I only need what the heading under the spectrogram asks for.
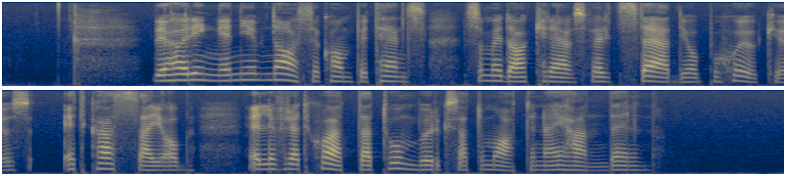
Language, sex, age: Swedish, female, 24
